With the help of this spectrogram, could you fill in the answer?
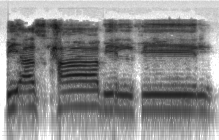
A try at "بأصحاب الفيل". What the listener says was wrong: হাতে তো লম্বা টান দিয়ে না। হ্যাঁ, بأصحاب الفيل. بأصحاب الفيل.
